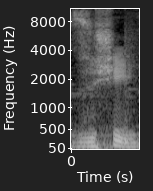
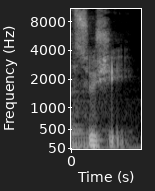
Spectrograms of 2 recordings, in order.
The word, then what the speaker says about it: zushi: And yes, in this case it's technically pronounced zushi, like with a Z, instead of sushi.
